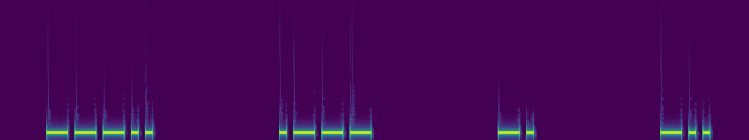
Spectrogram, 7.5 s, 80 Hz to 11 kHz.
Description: Morse code, heard as a keyed tone, about 17 wpm, spaced as for 6 wpm, 700 Hz. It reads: 8JND
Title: USA Call Signs - 5 Characters - 6x Character Spacing - 17wpm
